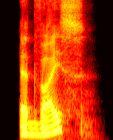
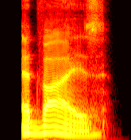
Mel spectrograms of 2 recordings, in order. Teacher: the first word of the pair ends with the voiceless consonant and the second with the voiced one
